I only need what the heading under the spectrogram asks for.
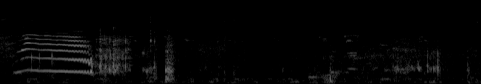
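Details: Tiny grey cat giving one clear, drawn-out meow with a slightly rising then falling pitch lasting under a second, followed by clicks, tapping and rustling.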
